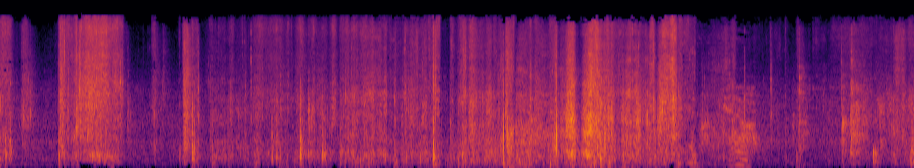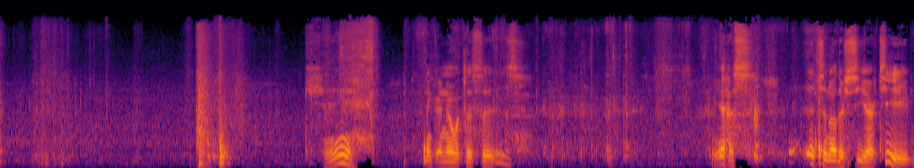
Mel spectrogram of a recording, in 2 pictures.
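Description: Cardboard scrapes and rustles.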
